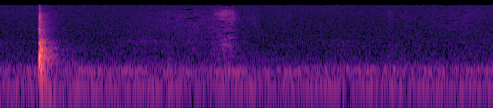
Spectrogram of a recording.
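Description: Crochet hook and yarn being handled: one sharp click a moment in, then a soft brief rustle about a second in, over a faint steady hum.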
